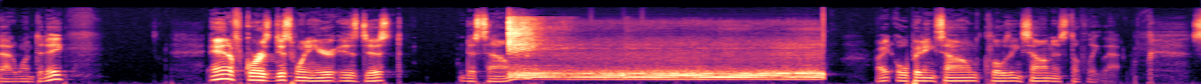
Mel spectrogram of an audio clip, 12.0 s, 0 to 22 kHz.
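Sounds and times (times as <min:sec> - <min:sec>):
lightsaber switching on: 0:05.1 - 0:08.2
low electric hum: 0:05.1 - 0:08.2.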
